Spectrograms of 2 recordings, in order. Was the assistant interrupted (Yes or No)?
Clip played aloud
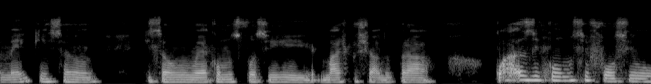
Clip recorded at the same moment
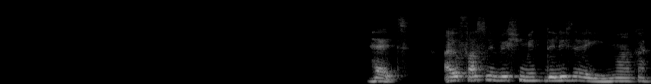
Yes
